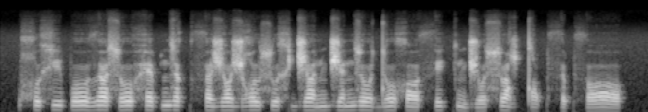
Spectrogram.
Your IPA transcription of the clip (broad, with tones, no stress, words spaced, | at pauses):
χʷi˧xi˥˧po˧˥˧ ðʌ˥˧so˧˥˧hɛ˥˧pnzʌ˥˧k θʌ˧ʒɔ˧˥˧ʒʁʷi˥˧ sʷɛ˥˧xd͡ʒʌ˥˧ nd͡ʒə˥˧nzo˥˧do˧˥˧xɔ˧ θi˧˥˧knd͡ʒo˧so˥˧ʒ tˤə˧p θə˧pθɔ˧˥˧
